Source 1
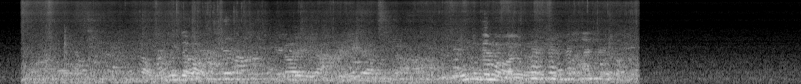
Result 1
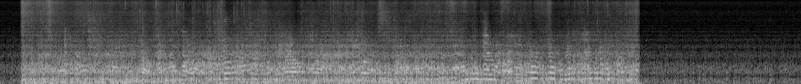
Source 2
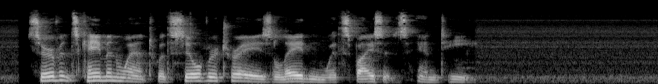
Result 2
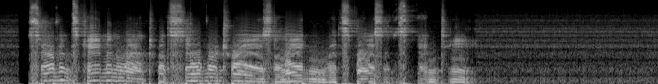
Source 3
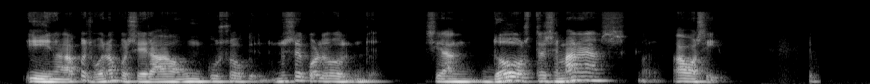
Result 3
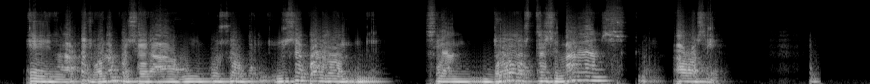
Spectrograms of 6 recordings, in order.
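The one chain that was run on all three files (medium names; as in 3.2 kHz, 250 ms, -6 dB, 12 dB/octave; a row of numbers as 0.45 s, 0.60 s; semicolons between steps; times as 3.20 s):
comb filter that takes the minimum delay 1.3 ms; compression 12:1, threshold -21 dBFS; normalise loudness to -20 LUFS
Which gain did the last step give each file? +5.5 dB, +6.0 dB, +7.0 dB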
